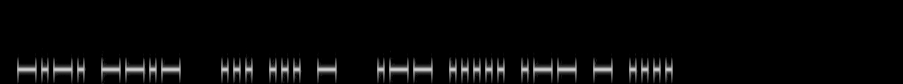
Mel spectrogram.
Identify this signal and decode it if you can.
Morse code, heard as a keyed tone, about 20 wpm, 700 Hz. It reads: CQ SST W5WTH
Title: K1USN SST QSO Practice - 20wpm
